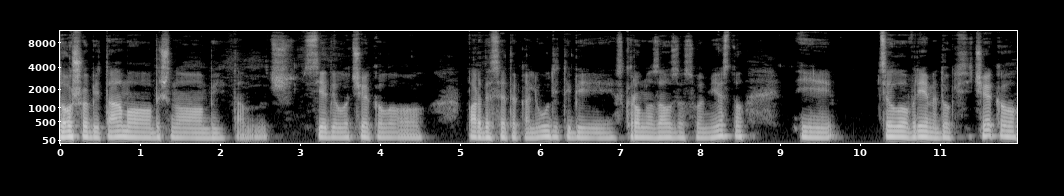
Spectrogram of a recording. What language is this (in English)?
Croatian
